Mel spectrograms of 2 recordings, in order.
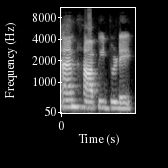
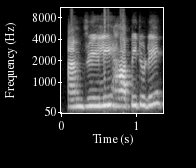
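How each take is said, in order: First: It is said flatly, without expression. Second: It is said with lively, happy expression.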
